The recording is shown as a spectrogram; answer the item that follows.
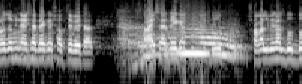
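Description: A Friesian cow in the shed mooing once, a single long call of nearly two seconds that starts about one and a half seconds in and holds a steady pitch before falling away.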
